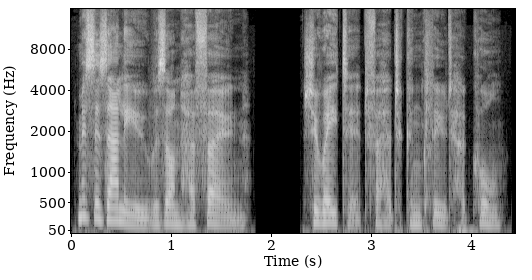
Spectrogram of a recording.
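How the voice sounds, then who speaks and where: Low-voiced woman narrating a story, close and dry. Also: animated, moderate pace, a little mellow, no echo. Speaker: audiobook narrator.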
